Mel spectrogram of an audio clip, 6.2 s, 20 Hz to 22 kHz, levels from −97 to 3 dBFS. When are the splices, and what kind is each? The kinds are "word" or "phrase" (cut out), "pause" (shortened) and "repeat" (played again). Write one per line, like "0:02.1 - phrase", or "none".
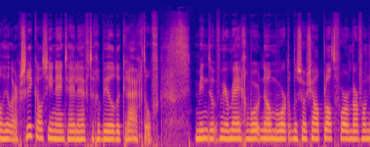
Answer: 0:03.6 - word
